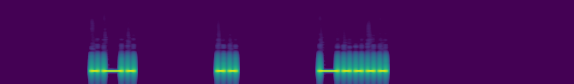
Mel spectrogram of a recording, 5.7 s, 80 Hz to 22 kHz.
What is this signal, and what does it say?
Morse code, heard as a keyed tone, about 20 wpm, spaced as for 8 wpm, 700 Hz. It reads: RI6
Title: 127 Lesson 21e - Number 6 - Three Characters 20wpm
